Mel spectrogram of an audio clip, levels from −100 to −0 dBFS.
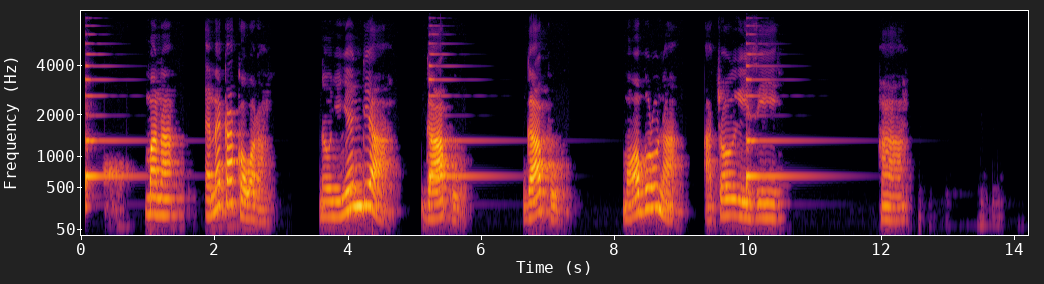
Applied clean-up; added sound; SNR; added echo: none; Bowed string instrument; 9 dB; none.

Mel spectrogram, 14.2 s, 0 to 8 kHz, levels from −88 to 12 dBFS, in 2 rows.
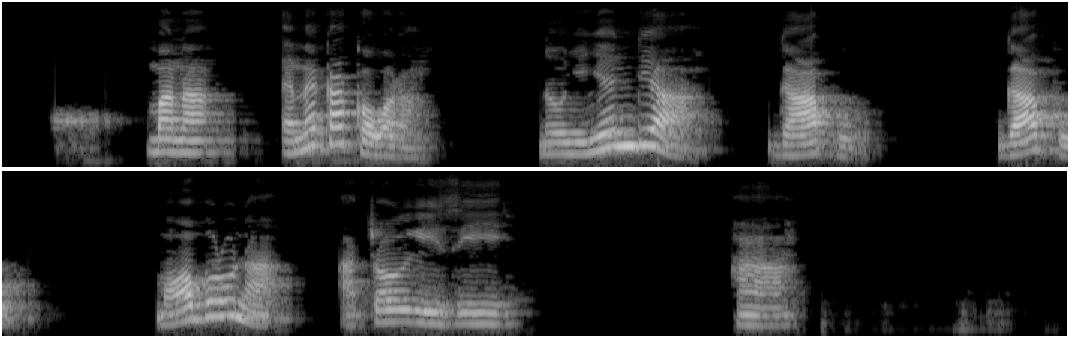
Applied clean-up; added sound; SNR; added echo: none; none; none; none.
